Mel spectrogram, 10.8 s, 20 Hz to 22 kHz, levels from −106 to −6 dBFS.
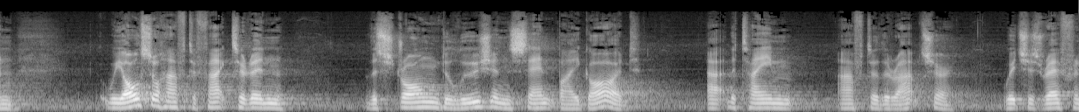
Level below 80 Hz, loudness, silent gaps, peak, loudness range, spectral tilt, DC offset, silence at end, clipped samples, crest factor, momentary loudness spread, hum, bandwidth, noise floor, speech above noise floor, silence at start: -62 dBFS; -22 LUFS; none; 0 dBFS; 5 LU; -3.5 dB/octave; under 0.1%; 0 s; under 0.1%; 22 dB; 14 LU; none; 16 kHz; -48 dBFS; 27 dB; 0 s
